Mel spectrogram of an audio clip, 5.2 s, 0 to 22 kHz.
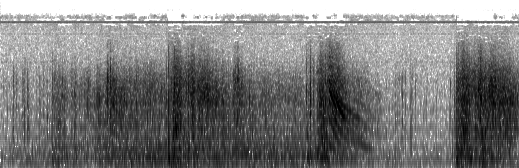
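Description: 4.2-inch mortars fire during WW2 combat in the Philippines near Cebu City, heard as a few heavy booming blasts with rumbling decay over constant low battlefield noise, with no speech.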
